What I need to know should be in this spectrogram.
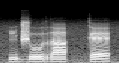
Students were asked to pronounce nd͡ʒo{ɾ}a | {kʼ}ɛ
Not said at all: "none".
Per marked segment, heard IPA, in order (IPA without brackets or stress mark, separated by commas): r, k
